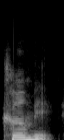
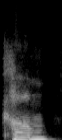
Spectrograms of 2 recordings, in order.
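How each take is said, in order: First: An extra vowel is sounded at the end. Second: The word ends on the consonant, no vowel. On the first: The speaker calls it wrong. "Então eu não vou falar done, some, love, come" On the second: The speaker calls it right. "todas as últimas letras de cada palavra, ou não vão aparecer, vão ser mudas"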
